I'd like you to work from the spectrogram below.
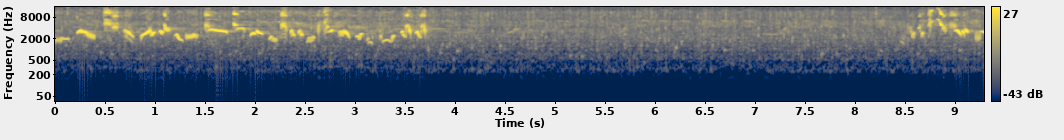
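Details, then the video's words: Garden warbler (Sylvia borin) song: a rich, hurried warble for about four seconds, then a long quiet gap with soft background, and a new phrase beginning at the end. "Warbler garden, birdsong"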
